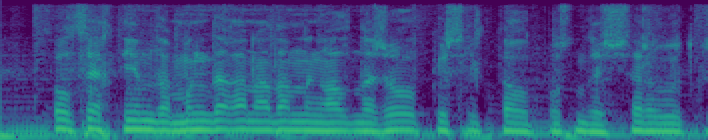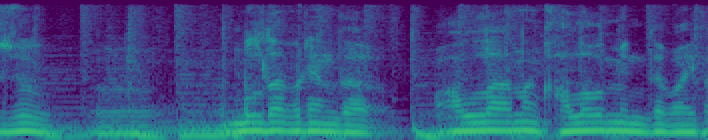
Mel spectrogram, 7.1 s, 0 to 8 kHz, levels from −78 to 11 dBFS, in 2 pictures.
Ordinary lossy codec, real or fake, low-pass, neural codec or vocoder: none; real; 7.2 kHz; none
